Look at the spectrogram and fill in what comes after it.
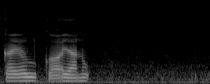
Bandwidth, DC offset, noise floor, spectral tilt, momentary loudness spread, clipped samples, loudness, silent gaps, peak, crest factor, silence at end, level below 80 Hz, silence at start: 14.5 kHz; under 0.1%; -52 dBFS; -7 dB/octave; 22 LU; under 0.1%; -33 LUFS; none; -18 dBFS; 16 dB; 0 s; -66 dBFS; 0 s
